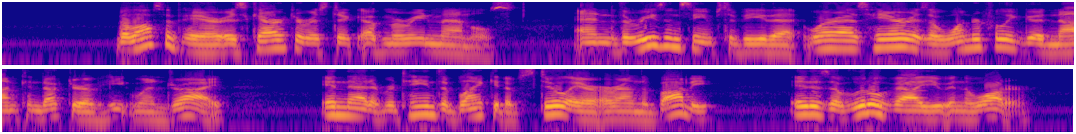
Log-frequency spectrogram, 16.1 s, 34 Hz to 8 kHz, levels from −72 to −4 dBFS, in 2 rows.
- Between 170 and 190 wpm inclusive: Yes, average, 180 wpm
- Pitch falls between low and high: No, low, 115 Hz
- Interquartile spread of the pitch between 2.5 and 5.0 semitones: No, wide, 5.5 semitones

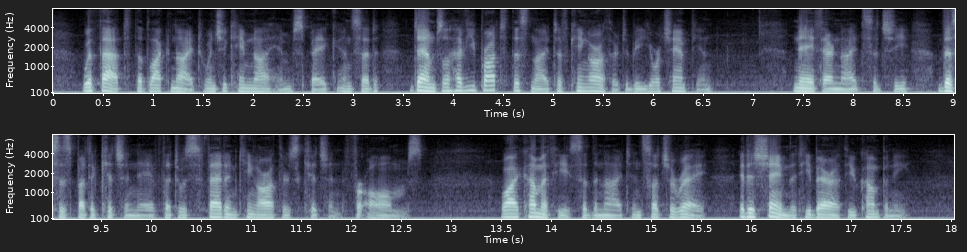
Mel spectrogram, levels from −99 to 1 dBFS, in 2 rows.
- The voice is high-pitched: No, low, 105 Hz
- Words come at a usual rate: No, fast, 210 wpm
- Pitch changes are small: No, average, 3.5 semitones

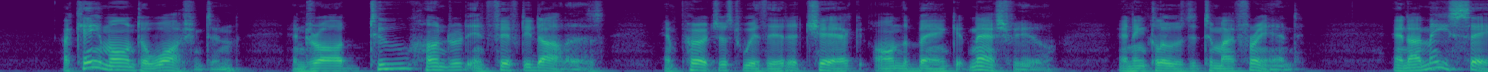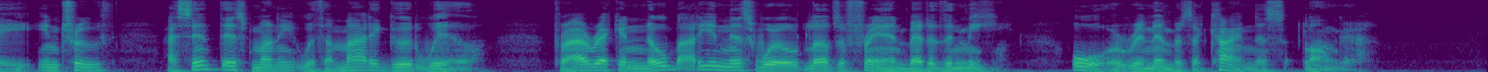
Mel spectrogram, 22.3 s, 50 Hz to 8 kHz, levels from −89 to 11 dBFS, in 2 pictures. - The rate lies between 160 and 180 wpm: Yes, average, 165 wpm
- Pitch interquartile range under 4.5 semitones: No, average, 4.8 semitones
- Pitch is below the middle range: Yes, low, 105 Hz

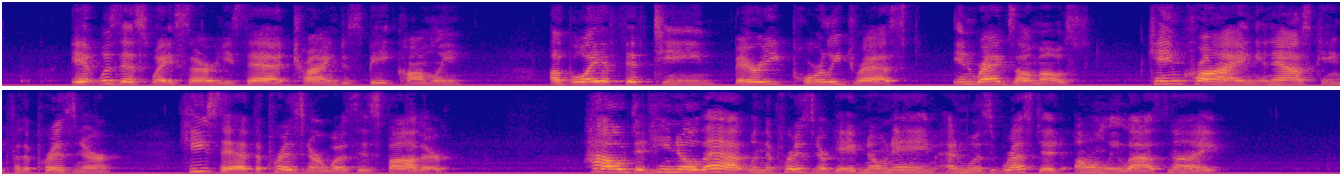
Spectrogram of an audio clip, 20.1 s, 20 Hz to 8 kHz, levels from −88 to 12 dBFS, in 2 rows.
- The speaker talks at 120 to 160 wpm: Yes, average, 155 wpm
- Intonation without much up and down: No, average, 3.9 semitones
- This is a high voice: Yes, high, 200 Hz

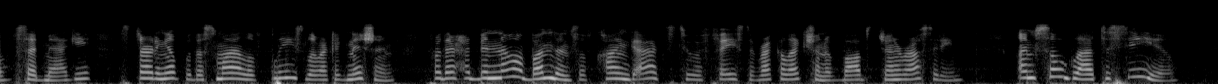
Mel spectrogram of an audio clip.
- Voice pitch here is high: Yes, high, 240 Hz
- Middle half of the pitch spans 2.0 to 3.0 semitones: No, average, 4.4 semitones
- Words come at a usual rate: Yes, average, 160 wpm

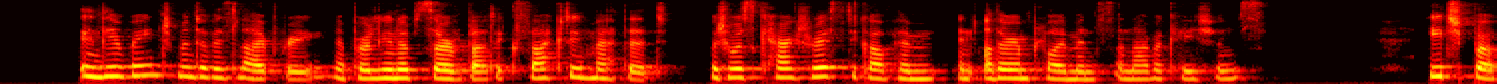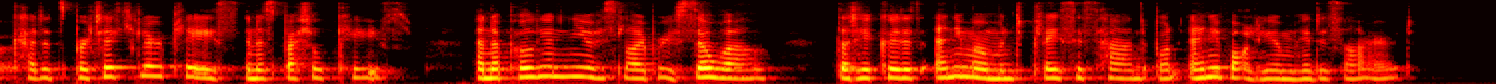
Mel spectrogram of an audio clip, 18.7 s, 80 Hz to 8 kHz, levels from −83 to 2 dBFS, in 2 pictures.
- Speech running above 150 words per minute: Yes, average, 165 wpm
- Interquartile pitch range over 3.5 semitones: No, narrow, 2.5 semitones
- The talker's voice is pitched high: Yes, high, 245 Hz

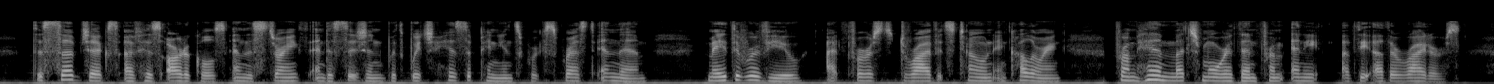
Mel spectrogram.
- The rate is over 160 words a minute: No, average, 155 wpm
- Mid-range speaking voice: Yes, medium, 155 Hz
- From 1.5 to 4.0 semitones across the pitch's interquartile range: Yes, narrow, 2.5 semitones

